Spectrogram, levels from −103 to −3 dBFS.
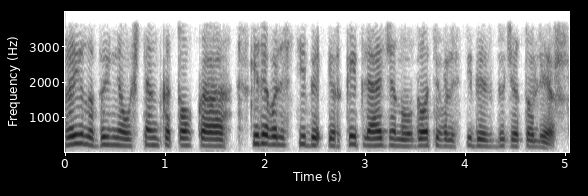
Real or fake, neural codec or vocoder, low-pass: fake; codec, 16 kHz, 8 kbps, FreqCodec, smaller model; 3.6 kHz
